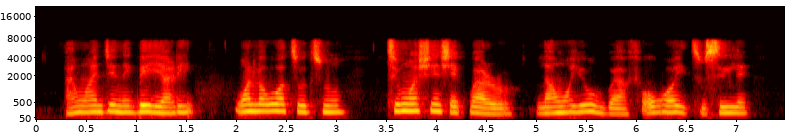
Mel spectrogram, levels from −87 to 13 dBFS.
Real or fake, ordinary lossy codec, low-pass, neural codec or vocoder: fake; none; 7.2 kHz; codec, 16 kHz in and 24 kHz out, 0.8 kbps, FocalCodec, streaming, 65536 codes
